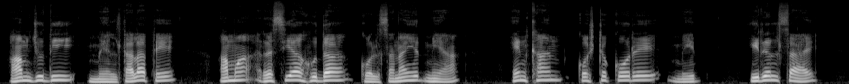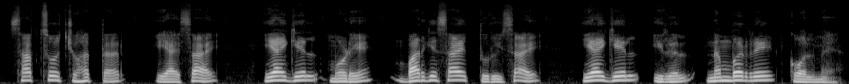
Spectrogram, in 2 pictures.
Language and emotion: Santali, neutral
